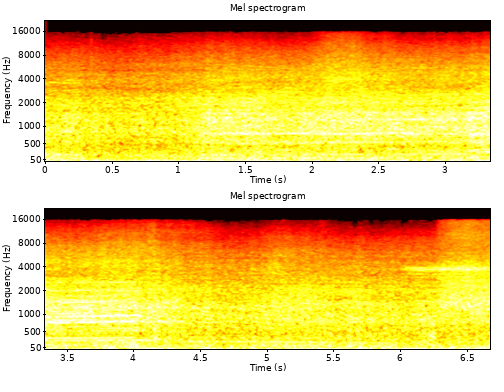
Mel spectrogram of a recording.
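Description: Motorcycle engine running at riding speed in city traffic, under wind and road noise, its hum rising briefly in pitch a little after three seconds in.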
